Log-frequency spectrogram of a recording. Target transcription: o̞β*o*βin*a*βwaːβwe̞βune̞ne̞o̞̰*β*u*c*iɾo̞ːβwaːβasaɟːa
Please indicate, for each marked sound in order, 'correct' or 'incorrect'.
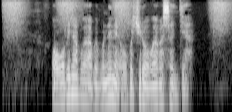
incorrect, correct, correct, correct

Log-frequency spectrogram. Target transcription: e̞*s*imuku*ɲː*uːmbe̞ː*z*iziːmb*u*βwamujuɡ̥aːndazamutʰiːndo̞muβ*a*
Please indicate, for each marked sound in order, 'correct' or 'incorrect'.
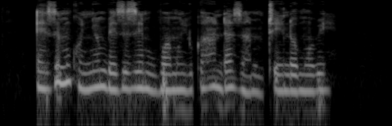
incorrect, correct, correct, correct, incorrect

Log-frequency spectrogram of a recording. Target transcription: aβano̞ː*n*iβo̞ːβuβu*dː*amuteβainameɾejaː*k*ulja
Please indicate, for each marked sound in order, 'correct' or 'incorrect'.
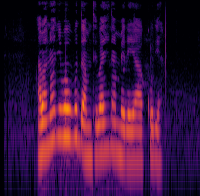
incorrect, incorrect, correct

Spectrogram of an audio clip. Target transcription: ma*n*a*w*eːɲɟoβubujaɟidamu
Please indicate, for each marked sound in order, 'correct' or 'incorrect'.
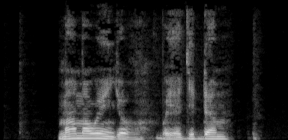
incorrect, correct

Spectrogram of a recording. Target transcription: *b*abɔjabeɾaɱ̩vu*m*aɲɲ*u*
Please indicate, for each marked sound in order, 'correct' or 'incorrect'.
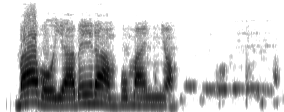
correct, correct, incorrect

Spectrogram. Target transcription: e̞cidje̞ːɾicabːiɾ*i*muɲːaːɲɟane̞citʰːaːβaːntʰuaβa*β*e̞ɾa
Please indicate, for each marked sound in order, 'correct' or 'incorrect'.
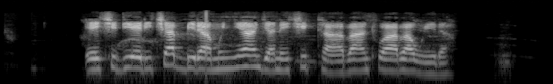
incorrect, incorrect

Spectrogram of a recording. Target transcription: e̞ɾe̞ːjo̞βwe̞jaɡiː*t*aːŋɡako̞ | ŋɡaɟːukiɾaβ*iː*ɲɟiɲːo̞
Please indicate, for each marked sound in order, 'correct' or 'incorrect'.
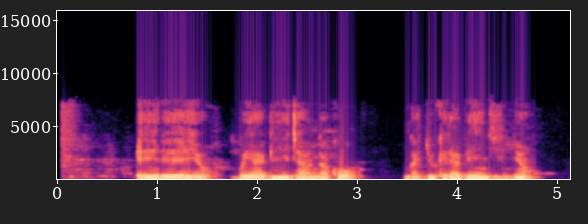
correct, correct

